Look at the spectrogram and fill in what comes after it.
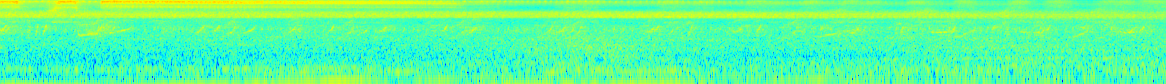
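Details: A summer cicada drone near a stream in Japan holds a steady, piercing high hum with faint pulsing, scattered rising chirps below, and a strong low rumble of running water.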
